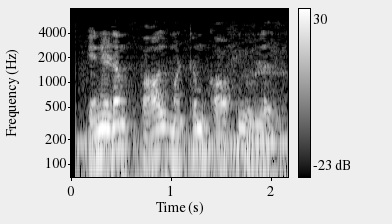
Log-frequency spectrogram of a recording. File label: tamil I have milk and coffee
